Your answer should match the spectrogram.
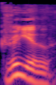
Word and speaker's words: Griou: His new one is called Griou. That's the correct pronunciation, not the one I gave the other week.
